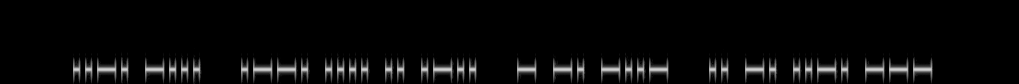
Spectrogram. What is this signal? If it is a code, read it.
Morse code, heard as a keyed tone, about 20 wpm, 700 Hz. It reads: FB PHIL TNX INFO
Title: Practice QSO - Exchange 3 - More Info - 20wpm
